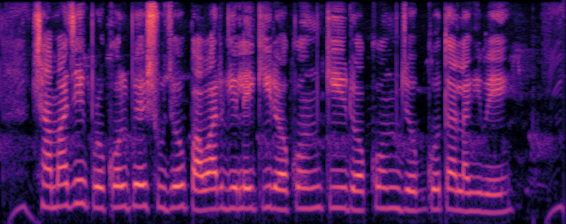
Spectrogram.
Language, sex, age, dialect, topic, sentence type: Bengali, female, 18-24, Rajbangshi, banking, question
